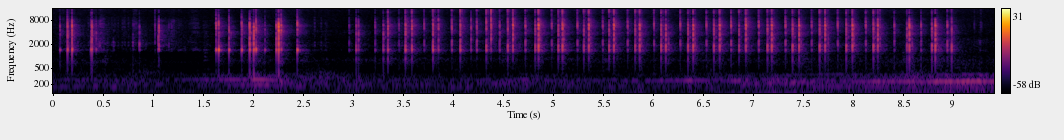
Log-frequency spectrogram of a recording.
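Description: A small, closed, silver-coated cardboard ring box, hollow with a ring inside, is held in the hand and rapidly tapped on its sides and edges with long acrylic nails. The result is a dense run of short, dry, bright clicks with a papery ring around 1.4 kHz and almost no decay, starting sparse and quickening into steady tapping over a faint low hum.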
